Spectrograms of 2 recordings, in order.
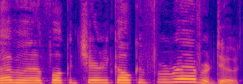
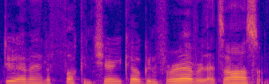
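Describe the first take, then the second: First: Much higher and louder, overjoyed outburst; excited shout. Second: Higher-pitched, thrilled nostalgic outburst; excited quote. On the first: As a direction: shout it like you just found treasure. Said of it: "I was like". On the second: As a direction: gush about finding cherry Coke. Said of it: "And I was like". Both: Retold or imitated.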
